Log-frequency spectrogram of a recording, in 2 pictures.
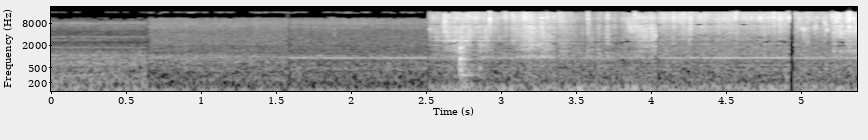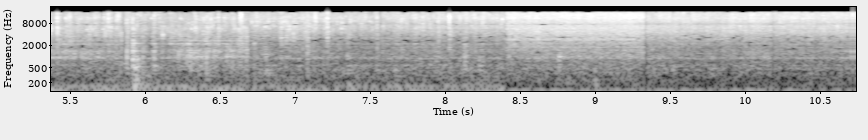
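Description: Fish patties sizzling loudly as they fry in oil in a nonstick pan, the sizzle starting abruptly about two and a half seconds in after a quieter stretch, with a couple of sharp clicks along the way.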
